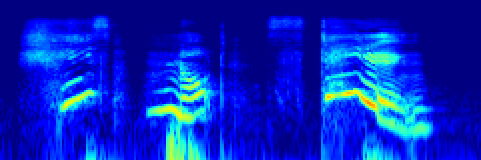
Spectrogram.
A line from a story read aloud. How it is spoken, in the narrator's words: Pansy practically shrieks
